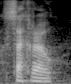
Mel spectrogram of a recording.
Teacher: I think the correct pronunciation of it is it is like Sekiro, but with a rolled R.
